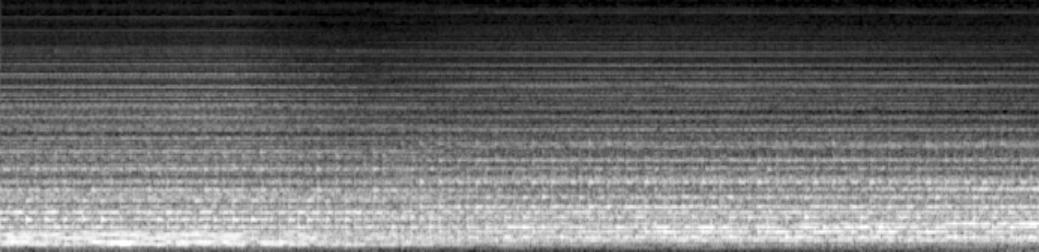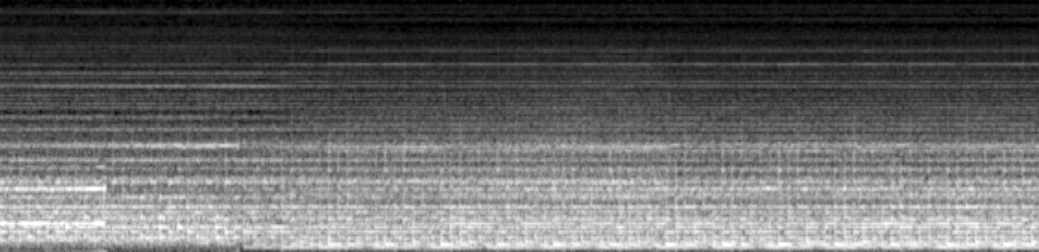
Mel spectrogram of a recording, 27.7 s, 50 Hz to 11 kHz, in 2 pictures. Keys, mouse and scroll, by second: 4.1 Delete, 5.5 ctrl+z, 6.0 ctrl+z, 14.0 Delete, 20.1 Delete.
